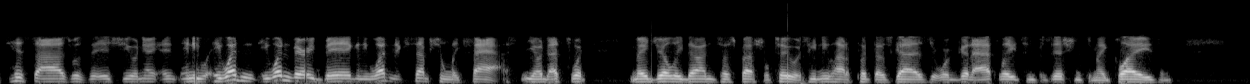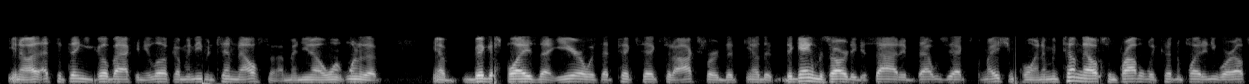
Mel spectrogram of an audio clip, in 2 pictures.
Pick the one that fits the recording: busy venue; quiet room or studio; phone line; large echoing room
phone line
